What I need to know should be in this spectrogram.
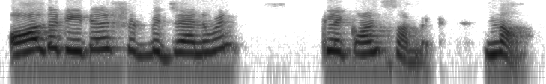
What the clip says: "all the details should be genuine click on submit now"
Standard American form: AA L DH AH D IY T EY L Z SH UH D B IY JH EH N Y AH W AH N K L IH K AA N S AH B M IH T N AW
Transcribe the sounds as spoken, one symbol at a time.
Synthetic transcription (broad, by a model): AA L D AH D IY T EY L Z SH UH D B IY JH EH N Y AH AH N K L IH K AA N S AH M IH T N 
